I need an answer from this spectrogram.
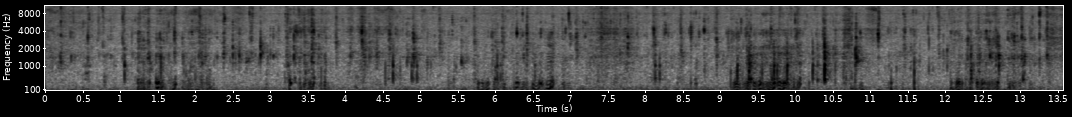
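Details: Moolah, a pregnant French Bulldog, chewing her breakfast in a small room; crunchy biting and smacking in repeated clusters every few seconds over a low rumbling background.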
